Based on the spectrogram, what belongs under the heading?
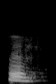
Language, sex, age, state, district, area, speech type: Kannada, female, 60+, Karnataka, Gadag, rural, conversation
